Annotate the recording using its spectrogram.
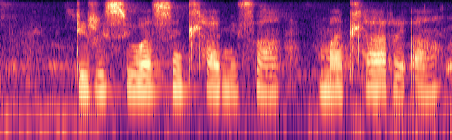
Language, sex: Tswana, female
